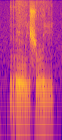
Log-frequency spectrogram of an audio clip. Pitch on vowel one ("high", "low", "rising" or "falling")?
low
